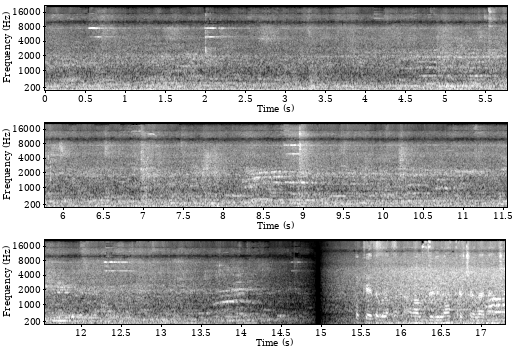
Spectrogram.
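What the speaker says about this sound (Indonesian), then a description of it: "Ini ada kereta yang lewat di bawah." A train rolls past below a platform at Solo Balapan station, a steady low rumble with rattling carriage noise sustained for many seconds, a brief cut near the end, and a voice talking over it.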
